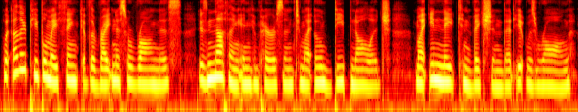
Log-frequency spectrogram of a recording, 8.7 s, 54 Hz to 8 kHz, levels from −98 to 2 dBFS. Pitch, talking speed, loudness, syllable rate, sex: 200 Hz, 180 wpm, -17 LUFS, 5.1 syllables/s, female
